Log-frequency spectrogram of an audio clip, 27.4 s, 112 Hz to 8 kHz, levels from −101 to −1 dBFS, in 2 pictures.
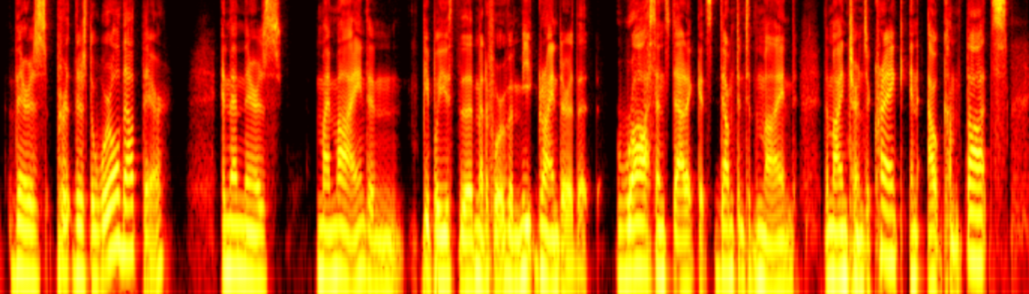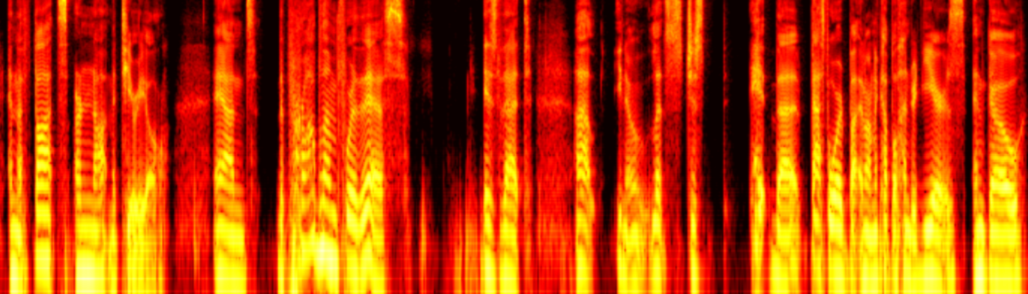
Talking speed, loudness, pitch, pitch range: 150 wpm, -21 LUFS, 145 Hz, 135-155 Hz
